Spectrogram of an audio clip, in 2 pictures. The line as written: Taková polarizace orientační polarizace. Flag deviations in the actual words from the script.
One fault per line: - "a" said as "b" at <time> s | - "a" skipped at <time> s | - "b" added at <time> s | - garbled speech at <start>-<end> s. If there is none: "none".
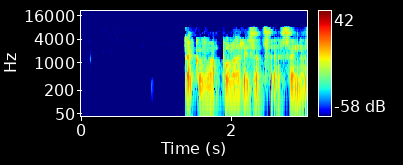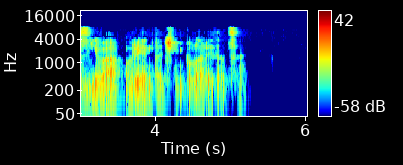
- "se nazývá" added at 2.7 s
